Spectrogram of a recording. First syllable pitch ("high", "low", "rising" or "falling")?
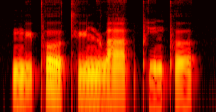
low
